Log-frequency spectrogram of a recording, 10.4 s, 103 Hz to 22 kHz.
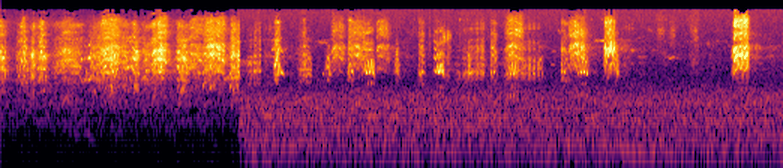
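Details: Monk parakeets of a wild colony living high in trees at a yacht club, recovering after losing about half their number to Hurricane Irma in 2017. A burst of shrill, grating squawks opens, followed by spaced harsh screeches.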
